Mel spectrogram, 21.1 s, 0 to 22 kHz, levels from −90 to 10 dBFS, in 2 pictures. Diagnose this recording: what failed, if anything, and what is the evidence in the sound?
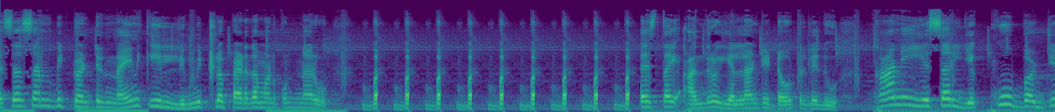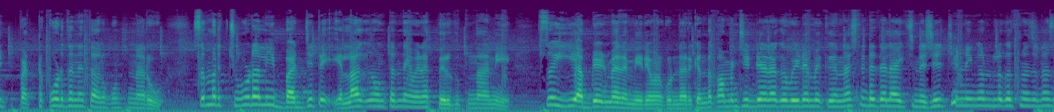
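From 3.77 s to 6.41 s the audio falls into a broken-record loop: a single fragment about 315 ms long plays eight times back to back, each pass identical, and then normal audio resumes with the intervening material missing. The exact repetition points to the playback or streaming buffer stage. The likely mechanism is a stall in the player, encoder or stream, during which the last held fragment was resent in place of new data.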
